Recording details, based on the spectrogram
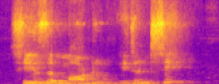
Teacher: Isn't she is to be marked with rising tone.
